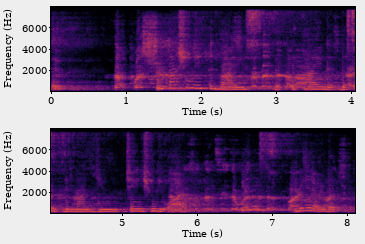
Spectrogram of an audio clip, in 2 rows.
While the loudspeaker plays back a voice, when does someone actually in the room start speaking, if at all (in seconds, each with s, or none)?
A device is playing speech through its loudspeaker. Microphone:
none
